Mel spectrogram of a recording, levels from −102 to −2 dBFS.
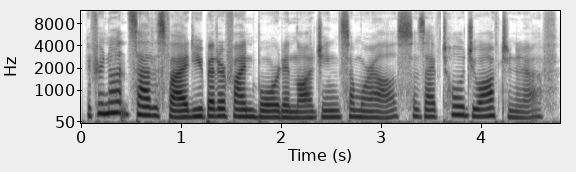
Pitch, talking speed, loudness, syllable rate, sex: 210 Hz, 225 wpm, -18 LUFS, 6.4 syllables/s, female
